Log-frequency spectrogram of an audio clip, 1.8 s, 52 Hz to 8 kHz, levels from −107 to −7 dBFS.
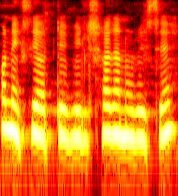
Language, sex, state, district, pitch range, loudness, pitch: Bengali, female, West Bengal, Jalpaiguri, 235-260 Hz, -19 LUFS, 250 Hz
